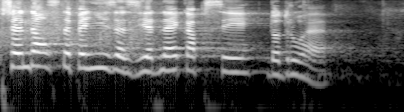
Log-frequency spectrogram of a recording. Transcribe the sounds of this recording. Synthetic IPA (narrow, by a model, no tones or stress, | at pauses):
pr̥ɛndalst̪ɛpɛɲiːzɛzjɛdnɛːkapsɪdo̞d̪ɾuɦɛ̰ː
